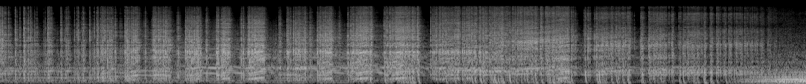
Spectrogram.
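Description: A snowmobile engine revs up and down in bursts.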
